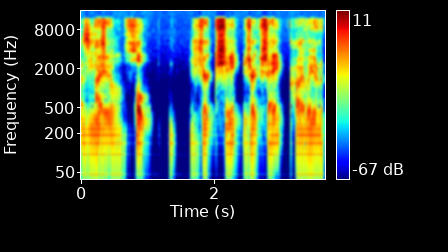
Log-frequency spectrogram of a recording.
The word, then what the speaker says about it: Zirkzee: hope Xerxes, however you want to pronounce it, Xerxes, Just say gets. Zirkzee.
